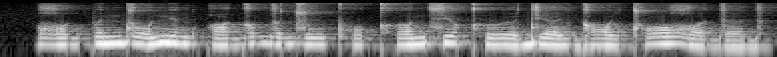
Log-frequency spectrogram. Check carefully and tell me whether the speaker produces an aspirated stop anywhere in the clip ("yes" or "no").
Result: yes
